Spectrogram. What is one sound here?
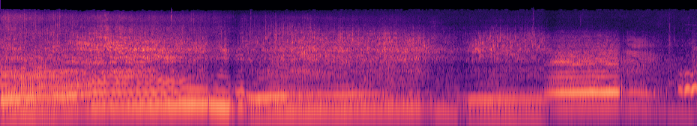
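A rally car engine revs hard and drops between gear changes.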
